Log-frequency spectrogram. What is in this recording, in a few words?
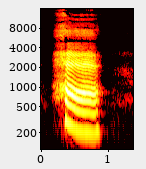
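"hair", British English; PictureDictionary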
